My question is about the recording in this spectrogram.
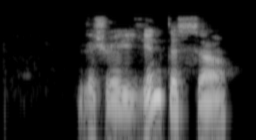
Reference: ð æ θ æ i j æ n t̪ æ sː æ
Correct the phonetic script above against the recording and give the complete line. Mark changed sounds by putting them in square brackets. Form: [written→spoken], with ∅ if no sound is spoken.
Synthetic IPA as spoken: ð æ [θ→ʃ] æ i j æ n t̪ æ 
